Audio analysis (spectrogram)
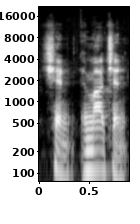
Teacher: Como un sonido CH, pero activando las cuerdas.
